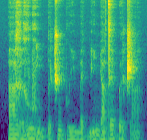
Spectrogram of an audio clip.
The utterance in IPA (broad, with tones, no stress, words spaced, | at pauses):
a˦ɣə˧ ɣu˦ɣũ˨ ɡ͡bə˧t͡ʃũ˦ kʷiː˧mɛ˧ ɡ͡bĩ˨˦ɲa˧dɛ˦ ɓə˦ t͡ʃa˨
